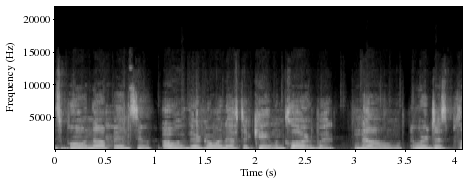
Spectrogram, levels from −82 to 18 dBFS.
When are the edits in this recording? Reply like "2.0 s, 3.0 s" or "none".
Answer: 0.9 s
